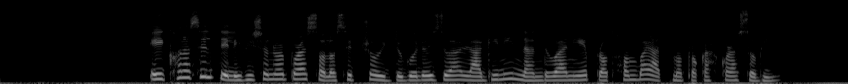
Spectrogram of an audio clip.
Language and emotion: Assamese, neutral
